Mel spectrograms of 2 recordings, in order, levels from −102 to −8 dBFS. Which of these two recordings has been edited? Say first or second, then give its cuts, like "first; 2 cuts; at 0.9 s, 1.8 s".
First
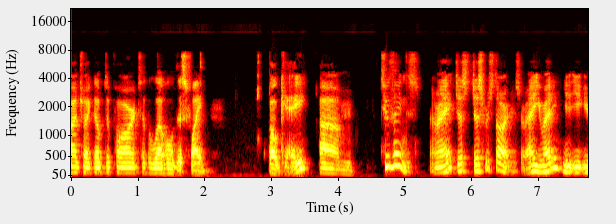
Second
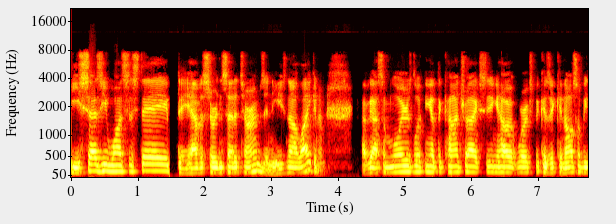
second; 2 cuts; at 1.5 s, 4.2 s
